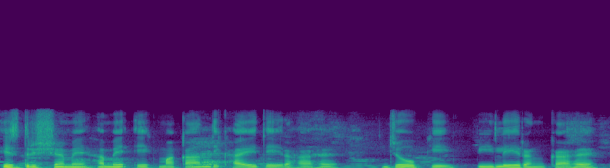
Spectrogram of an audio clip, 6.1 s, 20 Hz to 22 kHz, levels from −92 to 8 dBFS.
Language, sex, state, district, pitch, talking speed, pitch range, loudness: Hindi, male, Assam, Kamrup Metropolitan, 120 Hz, 155 wpm, 115-130 Hz, -19 LUFS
